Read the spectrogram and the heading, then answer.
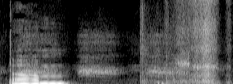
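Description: A loud, harsh crow caw rings out, followed by a quieter second caw and then a rougher, noisier call, all within a couple of seconds.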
